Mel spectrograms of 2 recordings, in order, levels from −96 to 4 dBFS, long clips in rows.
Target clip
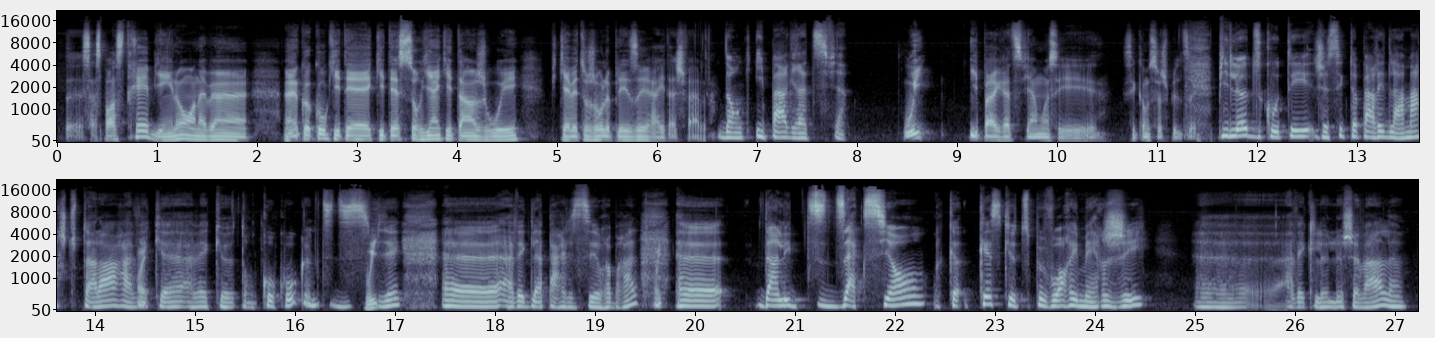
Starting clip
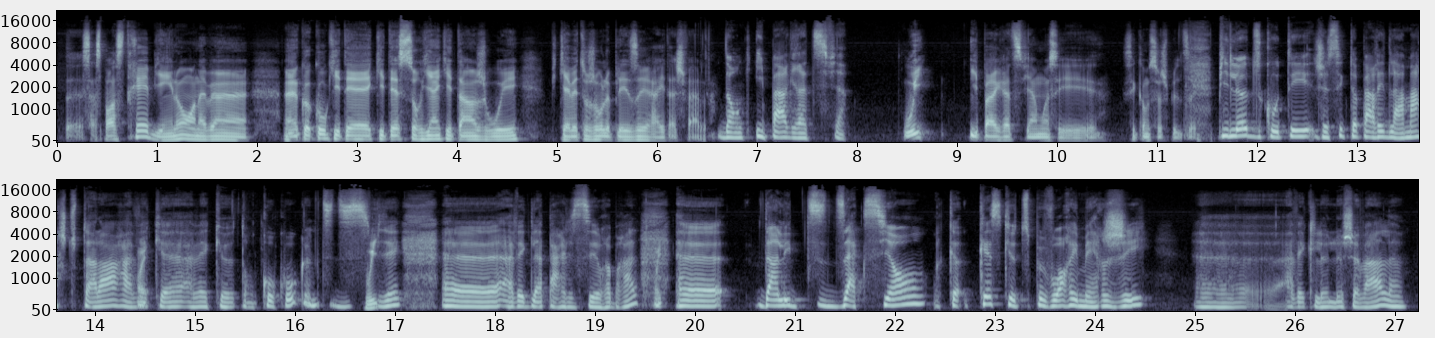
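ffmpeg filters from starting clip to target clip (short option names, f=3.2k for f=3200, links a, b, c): -filter_complex "[0:a]asettb=1/sr,asplit=3[a][b][c];[a]atrim=end=21.194[d];[b]atrim=start=21.19:end=21.89,asetpts=PTS-STARTPTS,afade=t=in:d=0.004:c=qsin,afade=t=out:st=0.696:d=0.004:c=qsin,highshelf=f=4.8k:g=10.5[e];[c]atrim=start=21.886[f];[d][e]acrossfade=d=0.004:c1=hsin:c2=qsin[g];[g][f]acrossfade=d=0.004:c1=qsin:c2=hsin,volume=-4dB"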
